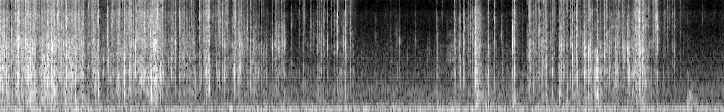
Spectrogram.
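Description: Thin plastic film crinkles and rustles under fingers.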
